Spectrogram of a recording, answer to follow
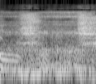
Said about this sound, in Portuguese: Estavas com tosse, não é?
